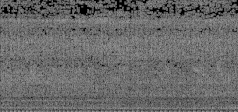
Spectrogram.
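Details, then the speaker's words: Motorcycle that only clicked and would not electric-start, after the starter coil fault was repaired and battery terminals tightened: fires on the button and settles into a steady single-cylinder putter with no clicking or grinding; normal electric start. "jadi seperti ini sudah bisa lagi untuk di starter ya Jadi sekarang gak perlu ngengkol-engkol"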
